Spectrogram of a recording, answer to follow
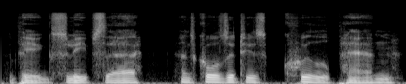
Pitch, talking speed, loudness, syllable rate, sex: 85 Hz, 145 wpm, -16 LUFS, 3.2 syllables/s, male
